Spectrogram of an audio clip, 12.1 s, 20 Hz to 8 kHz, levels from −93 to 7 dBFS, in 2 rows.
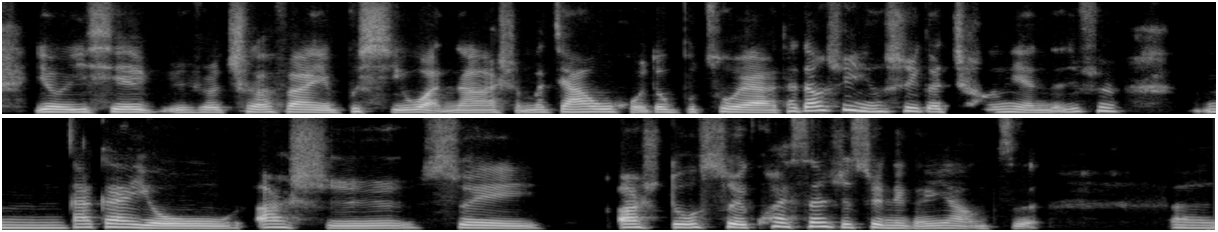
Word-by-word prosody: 有 190 -1 +4
一 175 +1 +2
些， 180 -1 +2
比 165 - -7
如 165 - -7
说 170 0 -1
吃 185 +4 -3
了 180 +1 +2
饭 185 -2 +3
也 155 - +1
不 160 +7 -3
洗 160 -5 -2
碗 175 0 +3
呐， 155 0 0
什 - - -9
么 170 - -2
家 185 +2 +3
务 195 0 +3
活 - - -4
都 180 - 0
不 175 +2 -8
做 185 +2 +1
呀， 160 -1 +5
她 240 - -3
当 270 +3 +4
时 305 +3 0
已 - - +5
经 220 -4 +1
是 240 - -2
一 - - 0
个 205 -2 -1
成 185 -1 -9
年 155 -4 -2
的， - - -4
就 210 - -3
是， 235 0 -3 0.4
嗯， 190 -1 -3
大 235 +4 0
概 235 -1 +3
有 165 -3 +3
20 175 -5 -2
岁， 180 -4 -1 0.3
20 230 - +3
多 225 0 +3
岁 235 -2 +3
快 285 +6 0
30 270 -4 +1
岁 225 -1 +1
那 180 - -2
个 160 -1 -4
样 165 -3 -4
子。 - - -7 0.6
呃， 200 - -5
190 Hz, 245 characters per minute, -22 LUFS, 170-220 Hz, 0.6 s, 呀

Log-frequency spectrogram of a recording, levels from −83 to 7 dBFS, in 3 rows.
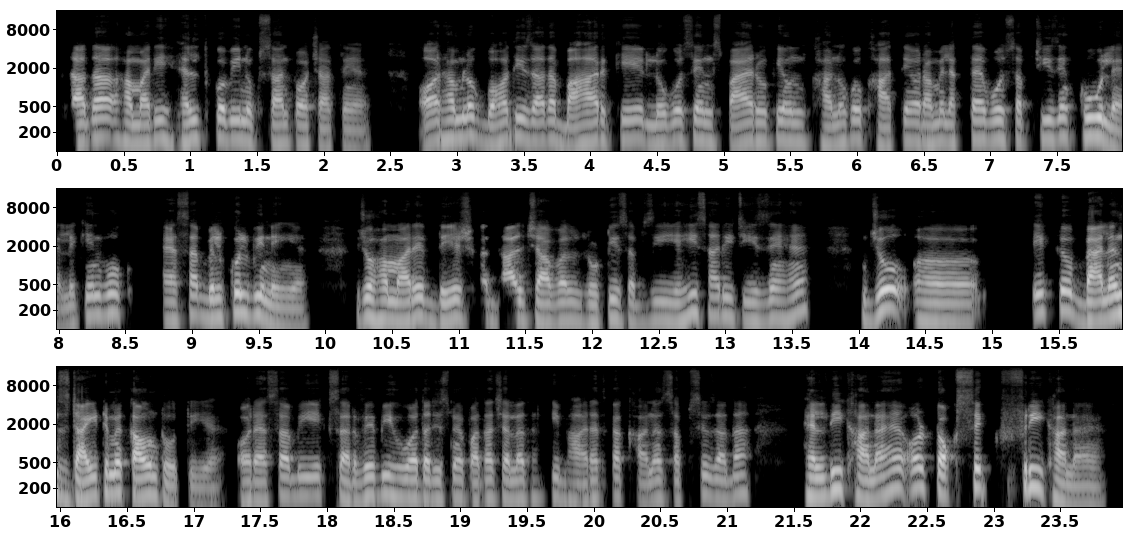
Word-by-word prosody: ज़्यादा 160 +5 +5
हमारी 135 +3 0
हेल्थ 150 +3 -1
को 160 - +4
भी 150 0 -1
नुकसान 130 -3 -2
पहुँचाते 115 -4 -4
हैं 105 0 -9 0.4
और 145 +1 +2
हम 155 +1 +1
लोग 170 -4 0
बहुत 140 +4 0
ही 165 - 0
ज़्यादा 145 0 +1
बाहर 135 +4 +2
के 150 +3 -5
लोगों 130 +2 -3
से 150 +2 -2
इंस्पायर 135 0 -1
होके 140 +2 -4
उन 140 -2 -2
खानों 130 +1 -4
को 155 -1 -1
खाते 120 +4 -4
हैं 140 - -1
और 140 - -1
हमें 135 +2 -2
लगता 135 +3 -3
है 150 - +2
वो 150 +1 0
सब 145 -1 -6
चीज़ें 155 +1 -1
कूल 165 -5 +4
हैं 105 - -2
लेकिन 120 +10 -3
वो 180 0 -1 0.3
ऐसा 135 +5 0
बिल्कुल 155 +4 +2
भी 165 0 +3
नहीं 110 -4 -1
है, 105 - -8 0.4
जो 155 0 +4
हमारे 140 +1 +3
देश 135 +1 -1
का 140 - -5
दाल-चावल, 130 0 +1
रोटी-सब्ज़ी 125 0 -5
यही 155 +8 -1
सारी 160 -1 -4
चीज़ें 140 0 -4
हैं, 185 +3 -2 0.4
जो 200 +11 +7
अ, 130 -2 -1 0.4
एक 180 +2 +1
बैलेंस 145 -2 +5
डाइट 145 +5 +5
में 170 - +6
काउंट 145 0 +6
होती 105 -2 -5
है 100 0 -10
और 130 - -1
ऐसा 125 +4 0
अभी 150 0 -1
एक 150 - -9
सर्वे 125 +4 0
भी 155 +1 -1
हुआ 140 -1 +2
था 135 - +2
जिसमें 130 +2 -3
पता 130 +2 -1
चला 130 0 -1
था 135 +1 -14
कि 145 - -5
भारत 125 +2 -5
का 145 - 0
खाना 120 +2 -4
सबसे 130 +4 -8
ज़्यादा 145 +3 -2 0.4
हेल्दी 150 +6 +5
खाना 140 -1 +3
है 195 +5 +2
और 200 +2 +3
टॉक्सिक 205 -1 +4 0.2
फ्री 205 -1 +5
खाना 115 -5 +1
है। 105 -1 -7
140 Hz, 215 wpm, -22 LUFS, 130-155 Hz, 0.4 s, जो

